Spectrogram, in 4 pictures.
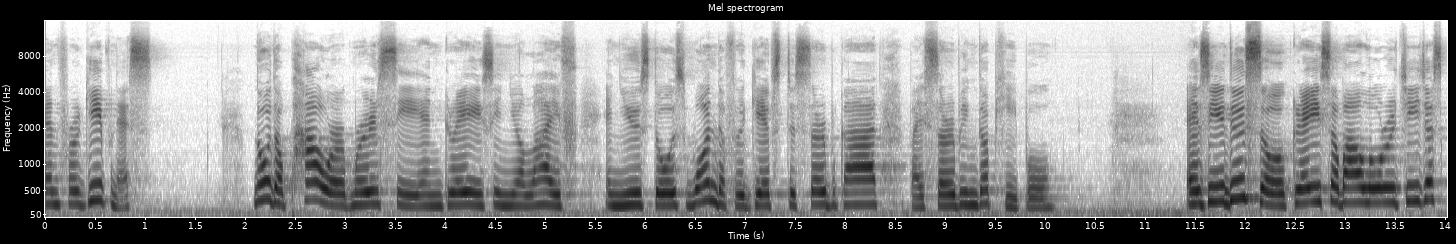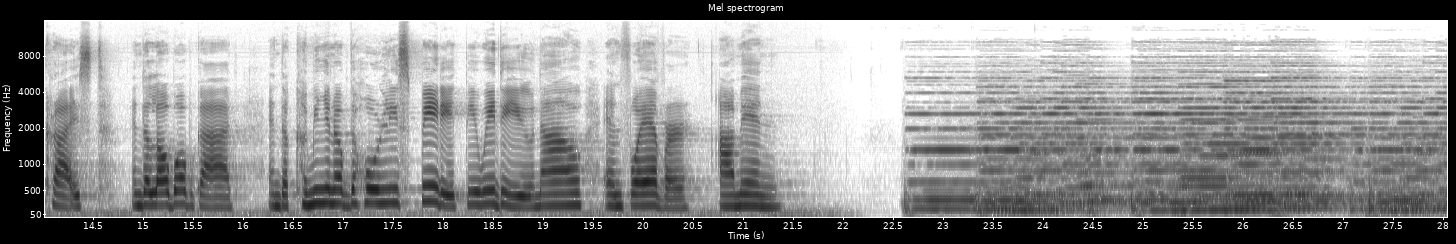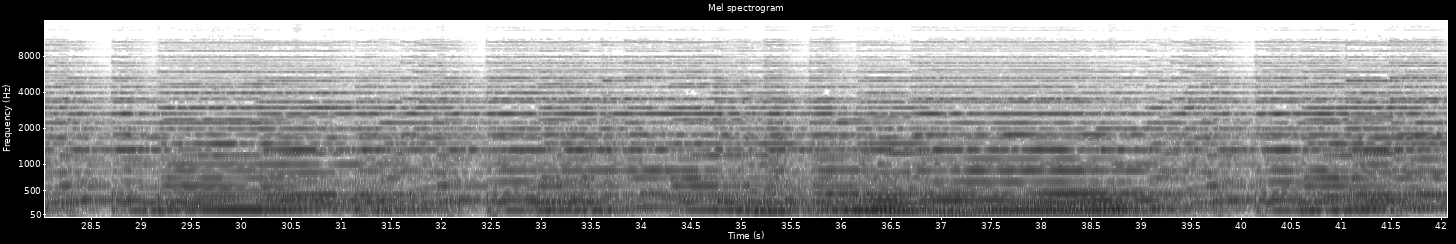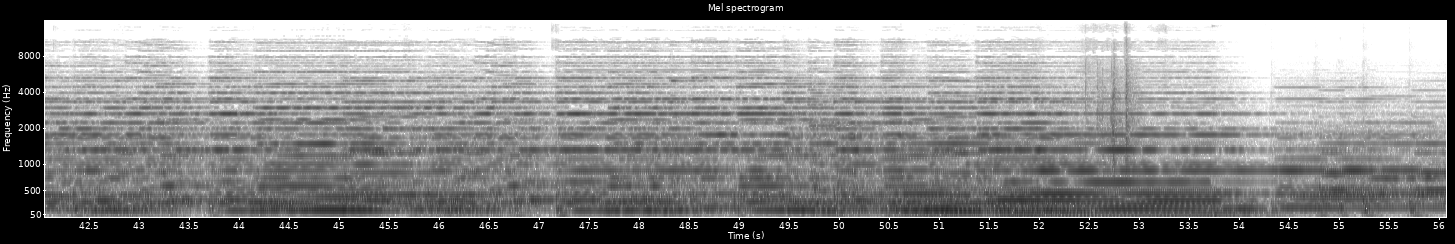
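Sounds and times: sustained organ chords: 0:22.6 - 0:56.0.

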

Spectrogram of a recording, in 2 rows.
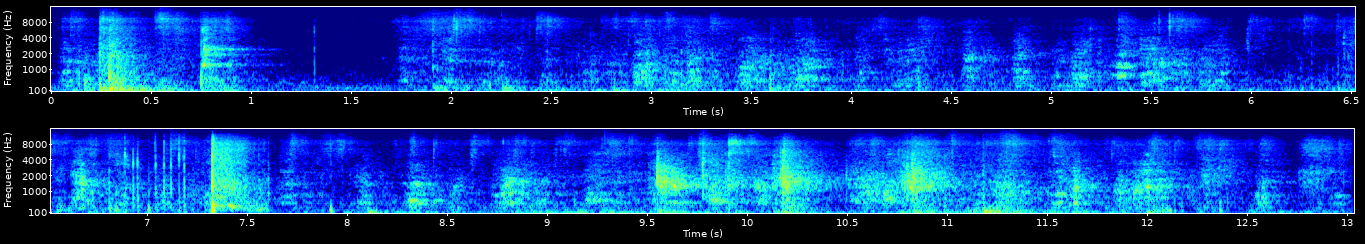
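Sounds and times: dogs panting: 0:01.8 - 0:06.9, 0:07.6 - 0:13.0
dog claws clicking on concrete: 0:05.4 - 0:12.6.

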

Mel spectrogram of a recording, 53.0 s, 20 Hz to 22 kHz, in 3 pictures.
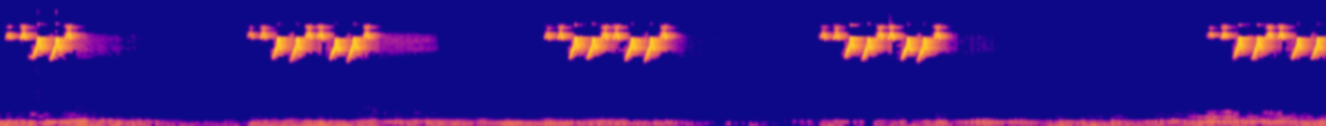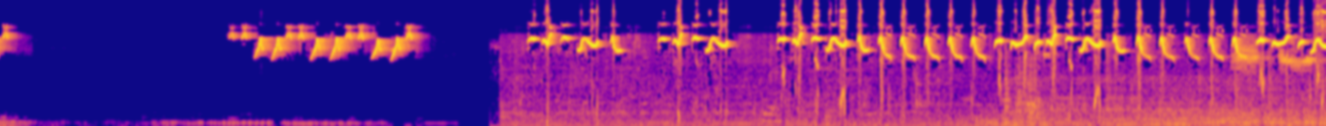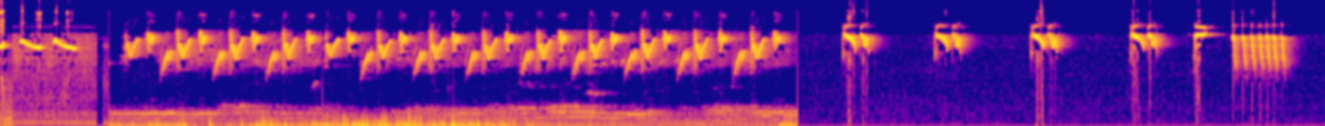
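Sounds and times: songbirds chirping: 0:00.0 - 0:01.6, 0:03.3 - 0:05.9, 0:07.3 - 0:09.0, 0:10.9 - 0:13.3, 0:16.0 - 0:18.0, 0:20.7 - 0:23.4, 0:24.3 - 0:46.0, 0:47.8 - 0:48.4, 0:49.1 - 0:49.7, 0:50.4 - 0:52.7
low background rumble: 0:00.0 - 0:03.3, 0:05.3 - 0:07.5, 0:12.7 - 0:16.7, 0:24.3 - 0:46.6.

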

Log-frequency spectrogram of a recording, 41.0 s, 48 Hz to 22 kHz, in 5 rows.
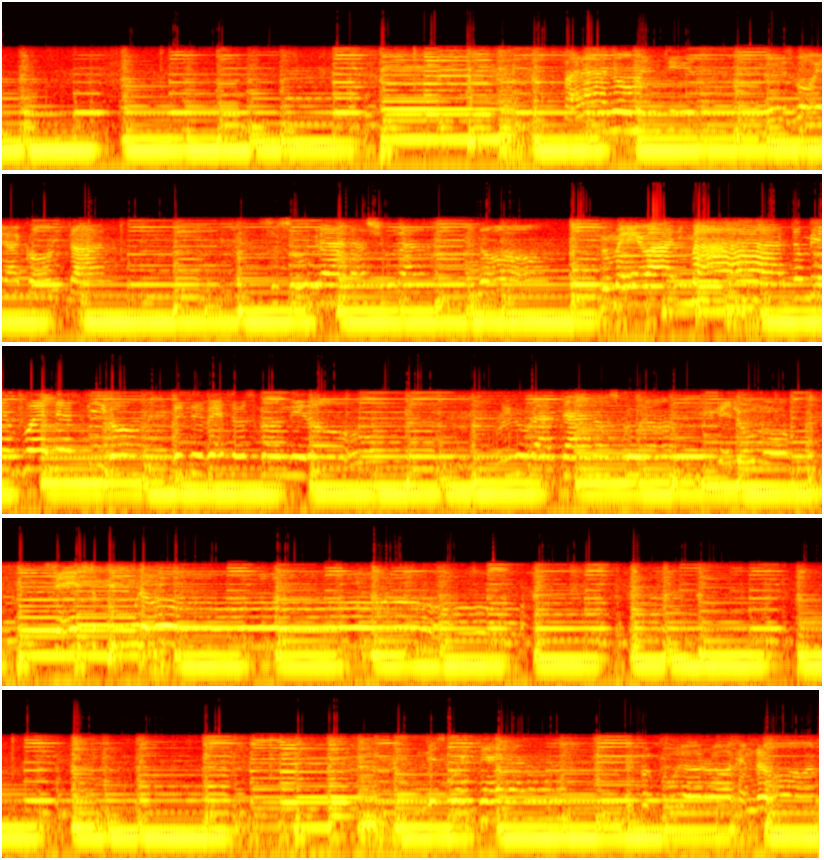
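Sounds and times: acoustic guitar strumming chords: 0:00.0 - 0:40.9
man singing: 0:04.7 - 0:30.1, 0:36.3 - 0:40.9.

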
